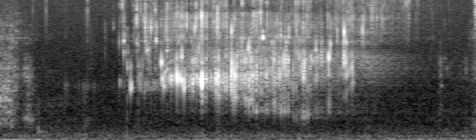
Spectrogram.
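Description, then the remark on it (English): Tea is poured into a cup in a steady stream lasting a few seconds, a bright liquid splashing and gurgling that rises and then tapers off, with no talking. “And, I'm not doing much, really, other than pouring some tea.”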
